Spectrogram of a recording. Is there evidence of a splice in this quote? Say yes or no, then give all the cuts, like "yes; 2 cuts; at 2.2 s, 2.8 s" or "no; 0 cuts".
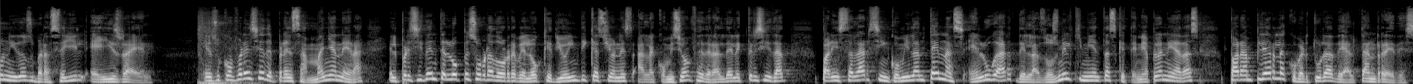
yes; 1 cut; at 2.0 s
